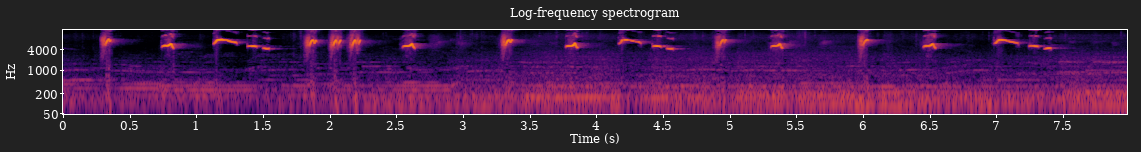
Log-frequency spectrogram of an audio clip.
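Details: Sunbird, kolibri ninja, singing nonstop to provoke other birds; a series of very high, sharp chirps and descending slurred whistles spaced about half a second apart, with a soft low hum in the background.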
